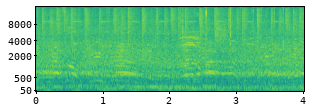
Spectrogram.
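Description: Music playing over crowd chatter, with many voices talking and calling out at once.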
